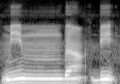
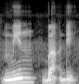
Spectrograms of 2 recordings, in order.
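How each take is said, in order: First: An m sound is heard before the b. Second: An n sound is heard before the b. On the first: The speaker calls it right. "jadi yang terdengar adalah suara mim" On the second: The speaker calls it wrong. "nggak boleh dibaca"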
